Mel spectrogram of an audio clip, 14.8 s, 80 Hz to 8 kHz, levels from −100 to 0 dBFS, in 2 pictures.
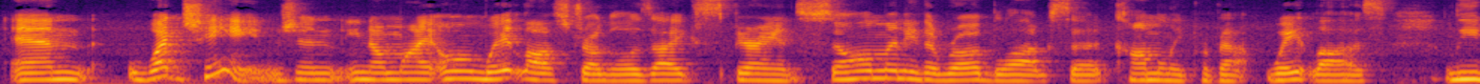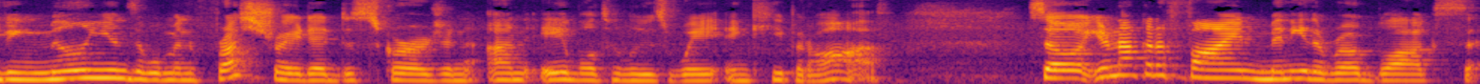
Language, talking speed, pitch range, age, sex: English, 200 wpm, 170-205 Hz, 30-49, female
